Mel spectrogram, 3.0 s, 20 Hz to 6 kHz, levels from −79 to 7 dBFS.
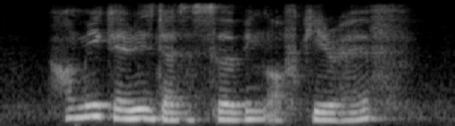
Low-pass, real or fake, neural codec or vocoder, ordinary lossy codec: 5.4 kHz; real; none; none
